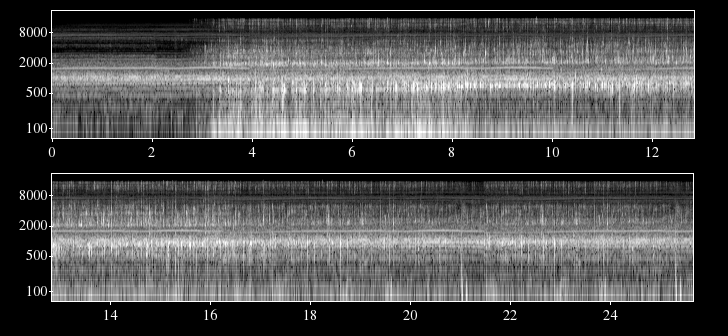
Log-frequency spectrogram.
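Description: A small toy DC motor belt-driving a miniature plastic water pump: a steady whine, then about three seconds in the pump begins throwing a jet of water that gushes and splashes onto sand, loudest in the first several seconds of the flow.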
